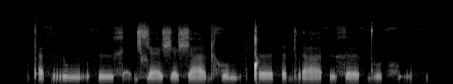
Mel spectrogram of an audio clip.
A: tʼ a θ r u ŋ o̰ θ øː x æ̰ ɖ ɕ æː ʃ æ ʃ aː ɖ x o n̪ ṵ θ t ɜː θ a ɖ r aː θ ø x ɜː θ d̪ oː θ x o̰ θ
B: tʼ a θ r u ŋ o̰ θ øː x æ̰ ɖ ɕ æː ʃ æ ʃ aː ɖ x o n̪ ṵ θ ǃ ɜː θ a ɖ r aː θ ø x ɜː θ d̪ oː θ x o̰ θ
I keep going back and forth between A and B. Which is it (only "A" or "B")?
B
